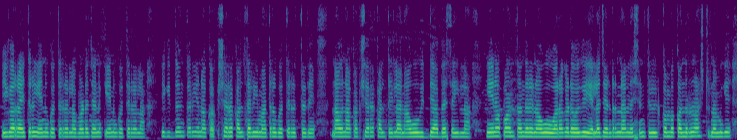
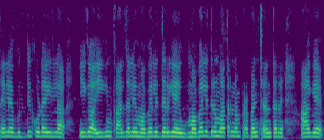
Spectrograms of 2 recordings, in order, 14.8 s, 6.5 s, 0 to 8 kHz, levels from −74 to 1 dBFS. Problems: background sounds at intervals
